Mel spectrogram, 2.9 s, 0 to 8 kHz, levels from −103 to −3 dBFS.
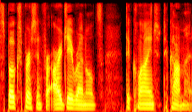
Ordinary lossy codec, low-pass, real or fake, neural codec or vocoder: MP3, 64 kbps; 7.2 kHz; real; none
